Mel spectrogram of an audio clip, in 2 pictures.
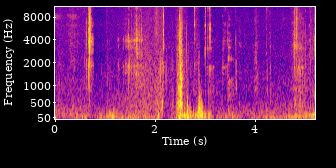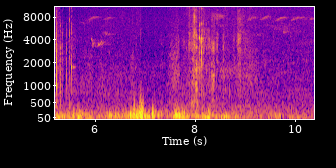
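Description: Handling noise from a handheld camera and a hand moving over gravel: irregular clicks, scuffs and low thumps, loudest about two and a half seconds in and again around seven seconds. A few faint, high bird chirps sound in the background.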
